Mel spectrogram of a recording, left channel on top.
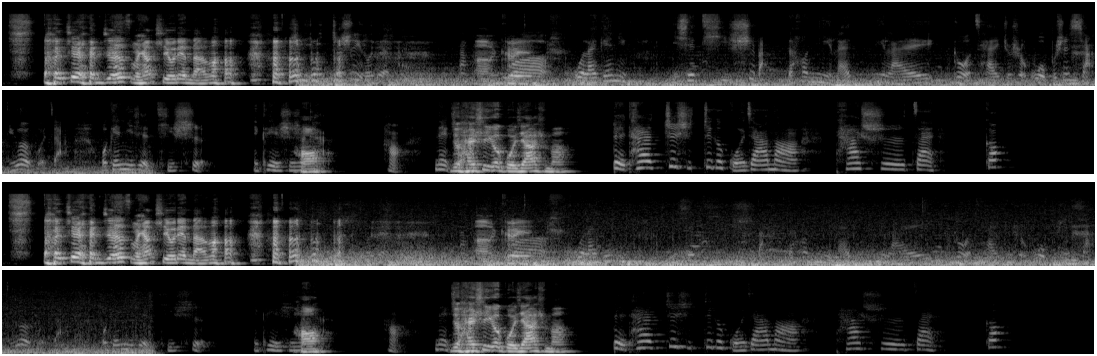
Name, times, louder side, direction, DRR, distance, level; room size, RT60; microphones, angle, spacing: voice 1, 0.1-3.4 4.7-5.5 10.8-10.9 13.9-14.2 15.4-16.6, right 1 dB, 10° right, 0.5 m, -23 dB
voice 2, 2.9-4.1 4.6-6.3 6.7-13.0 13.4-14.2 14.7-15.7 17.0-20.3 20.8-20.9, left 5 dB, 80° left, 0.7 m, -37 dB
sound 1, 2.9-12.5, right 4 dB, 90° right, 0.6 m, -29 dB
9.3 x 7.2 x 4.7 m
head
